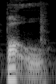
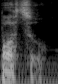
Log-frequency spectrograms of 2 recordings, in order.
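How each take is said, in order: First: The middle t is a glottal stop. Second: The middle t is a clear t. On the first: "you're going to hear bottle instead of" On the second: "instead of bottle"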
